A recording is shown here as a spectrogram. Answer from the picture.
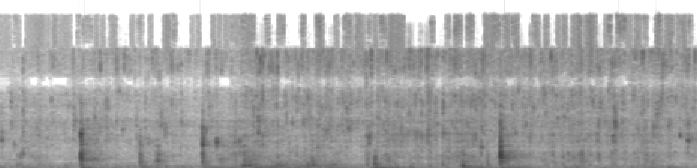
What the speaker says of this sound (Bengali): সেজন্য আমি একদম অল্প হিটে আস্তে আস্তে ভেজে নিচ্ছি।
